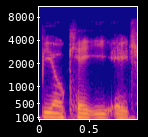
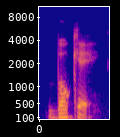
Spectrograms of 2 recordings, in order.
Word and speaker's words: bokeh: It's spelled B-O-K-E-H. Not a lot of people argue about how to say that, but popular way that I've heard is bokeh or bokeh.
